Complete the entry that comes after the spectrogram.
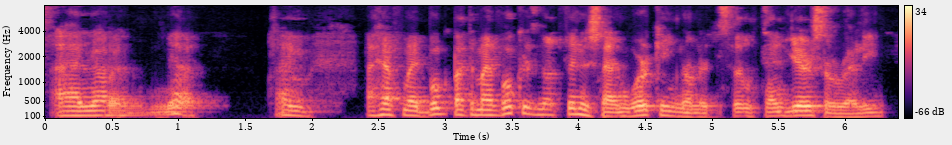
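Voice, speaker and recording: A middle-aged man from Moldova, a native Russian speaker, talking softly and haltingly with many fillers as a guest on a video call. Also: mid-range voice, low-quality recording. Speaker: guest, Zen teacher. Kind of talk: relaxed interview talk. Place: dim wood-walled room.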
